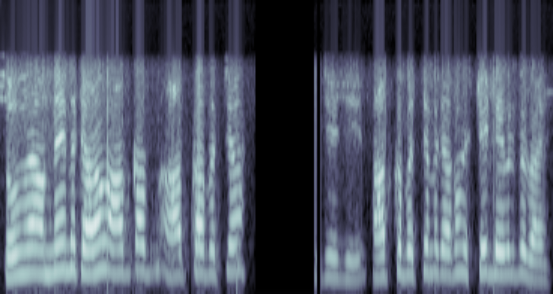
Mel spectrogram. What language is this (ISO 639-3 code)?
urd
